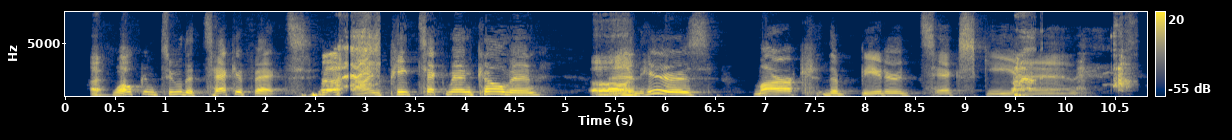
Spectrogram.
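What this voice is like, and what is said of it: Put-on American accent. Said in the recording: “Does that mean now I have to put on an American accent?”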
